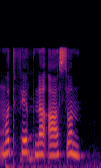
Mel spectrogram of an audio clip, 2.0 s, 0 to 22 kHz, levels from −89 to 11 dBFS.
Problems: background sounds at intervals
